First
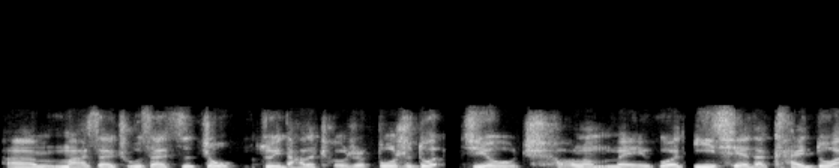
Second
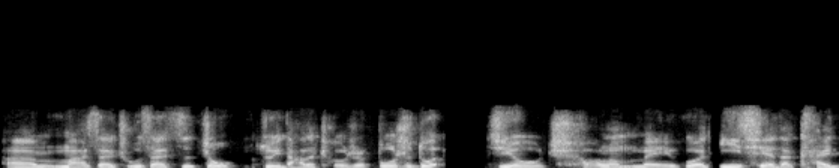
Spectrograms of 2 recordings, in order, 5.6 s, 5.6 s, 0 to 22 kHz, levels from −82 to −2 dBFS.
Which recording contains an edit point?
first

